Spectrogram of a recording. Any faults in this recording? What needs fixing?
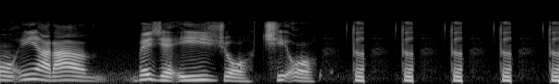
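There's an echo leak at 0.92 to 1.37 s and again at 3.17 to 3.52 s: a copy of the speech trails by about 423 ms, very faint the first time (around 35 dB down) and louder the second (around 25 dB down). It's likely the far end's loudspeaker bleeding into its mic without the echo canceller fully removing it. A headset on that side, or better echo cancellation there, would stop it.

From 3.64 s to the end there's a broken-record loop: a 490 ms fragment repeats back to back four times, so whatever should have played after that point is gone. That's likely a stalled player, encoder or stream resending its last buffer. A watchdog that resets the stream when it stops delivering fresh audio would fix it.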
